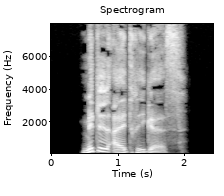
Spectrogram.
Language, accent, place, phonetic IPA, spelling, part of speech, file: German, Germany, Berlin, [ˈmɪtl̩ˌʔaltʁɪɡəs], mittelaltriges, adjective, De-mittelaltriges.ogg
- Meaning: strong/mixed nominative/accusative neuter singular of mittelaltrig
